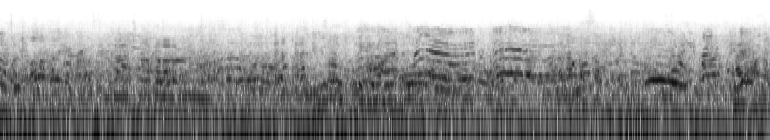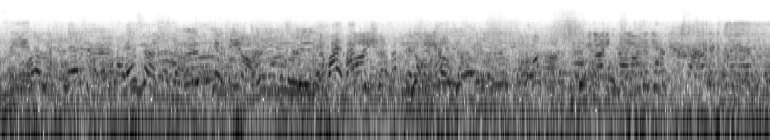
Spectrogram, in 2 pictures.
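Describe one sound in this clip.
A large crowd of men, women and children chatters all around, close by, outdoors.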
